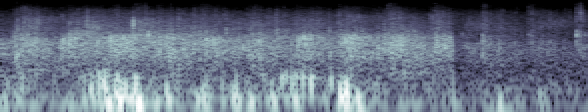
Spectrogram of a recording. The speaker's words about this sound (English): Give him a nice round of applause, please.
